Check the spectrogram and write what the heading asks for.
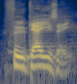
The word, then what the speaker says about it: fugazi: that was predictable but um this word is pronounced Fugazi and it's not that surprising that you don't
